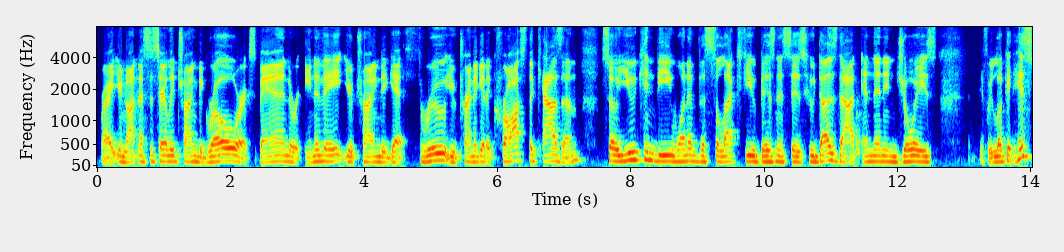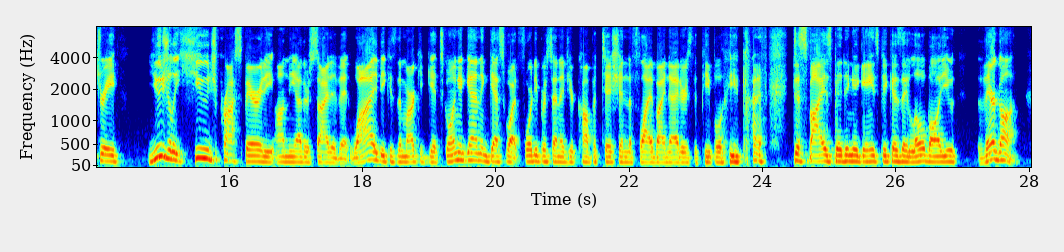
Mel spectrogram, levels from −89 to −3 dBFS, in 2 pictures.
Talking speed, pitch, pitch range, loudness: 180 wpm, 125 Hz, 115-130 Hz, -22 LUFS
